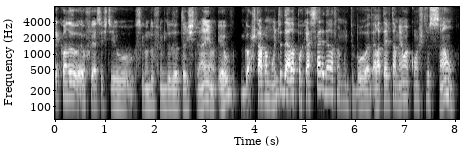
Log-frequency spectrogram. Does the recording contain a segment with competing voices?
No

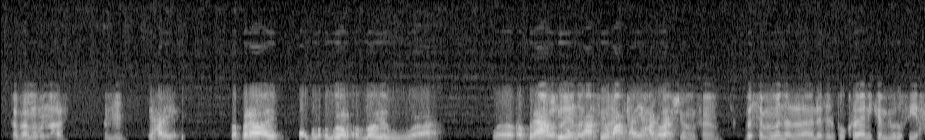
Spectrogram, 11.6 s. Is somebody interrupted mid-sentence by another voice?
Yes, from 6.7 s

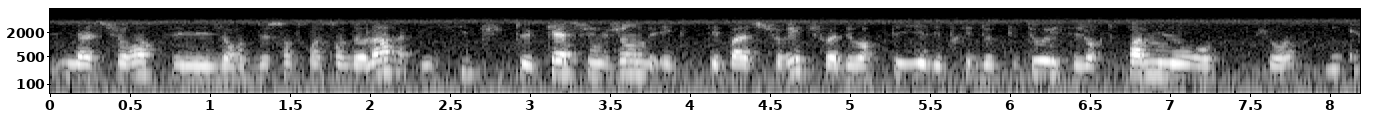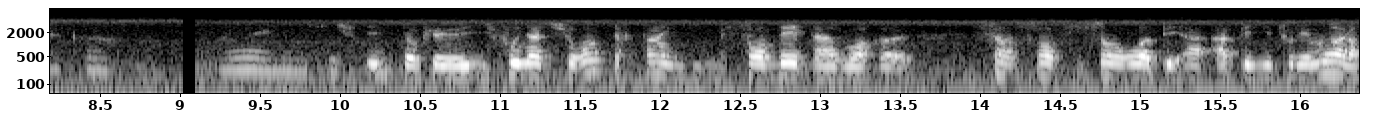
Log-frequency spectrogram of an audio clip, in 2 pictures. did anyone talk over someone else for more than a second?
No

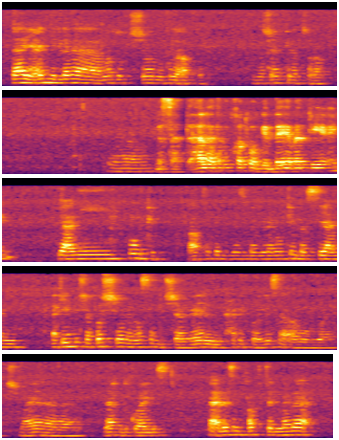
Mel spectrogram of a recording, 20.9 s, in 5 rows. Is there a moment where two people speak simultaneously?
No

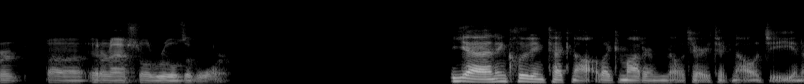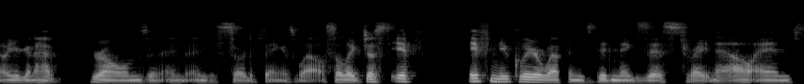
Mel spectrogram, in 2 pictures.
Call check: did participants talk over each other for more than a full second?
No

